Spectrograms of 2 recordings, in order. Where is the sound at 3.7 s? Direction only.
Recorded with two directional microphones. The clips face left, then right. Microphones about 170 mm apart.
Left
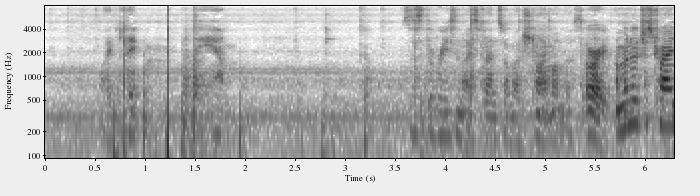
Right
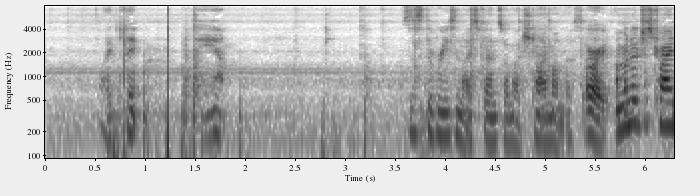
40° right (ahead or behind).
